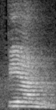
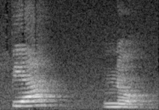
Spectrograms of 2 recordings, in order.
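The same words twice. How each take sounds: First: Said in the usual way. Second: "pia-no" said as two syllables, a short break between pia and no; split into syllables. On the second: Shown as a demonstration. Teacher dividing a word into syllables for students, deliberately. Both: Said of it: "Al dividirla".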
